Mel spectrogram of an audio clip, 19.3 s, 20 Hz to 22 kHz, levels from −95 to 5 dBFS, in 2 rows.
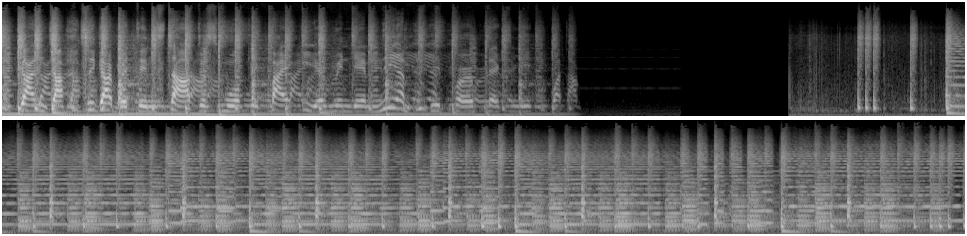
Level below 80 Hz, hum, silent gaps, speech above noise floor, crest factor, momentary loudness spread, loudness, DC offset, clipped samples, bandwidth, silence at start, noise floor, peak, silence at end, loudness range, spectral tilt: -44 dBFS; none; 6.79-7.86 s; 50 dB; 24 dB; 13 LU; -24 LUFS; under 0.1%; under 0.1%; over 20 kHz; 0 s; -74 dBFS; -2 dBFS; 0 s; 15 LU; -2.5 dB/octave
